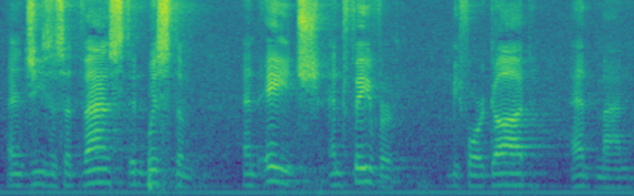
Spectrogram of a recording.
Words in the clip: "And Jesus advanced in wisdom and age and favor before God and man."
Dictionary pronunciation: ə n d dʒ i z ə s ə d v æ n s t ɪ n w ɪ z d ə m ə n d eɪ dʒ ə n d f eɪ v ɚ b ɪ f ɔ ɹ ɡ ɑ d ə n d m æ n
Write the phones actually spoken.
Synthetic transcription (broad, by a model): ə n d dʒ i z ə s ə d v æ n s t ɪ n w ɪ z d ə m ə n d eɪ dʒ ə n d f eɪ v ɚ b ɪ f ɔ ɹ ɡ ɑ d ə n d m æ n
